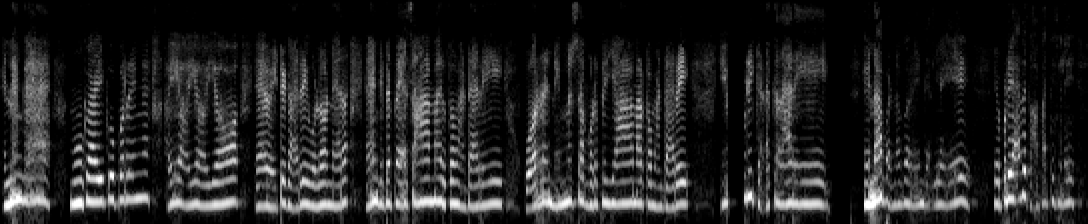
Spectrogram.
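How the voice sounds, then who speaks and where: A woman's voice: very high-pitched, fast. A woman voicing a nagging, complaining grandmother and mother-in-law in a cartoon, scolding and wailing by turns. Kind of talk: cartoon voice acting.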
